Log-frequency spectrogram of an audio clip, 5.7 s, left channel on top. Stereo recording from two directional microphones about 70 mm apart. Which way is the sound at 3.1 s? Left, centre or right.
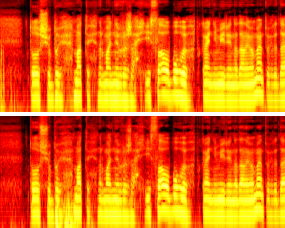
Right.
